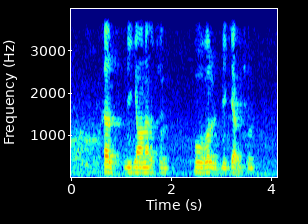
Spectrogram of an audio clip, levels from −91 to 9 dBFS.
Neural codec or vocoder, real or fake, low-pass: none; real; 3.6 kHz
